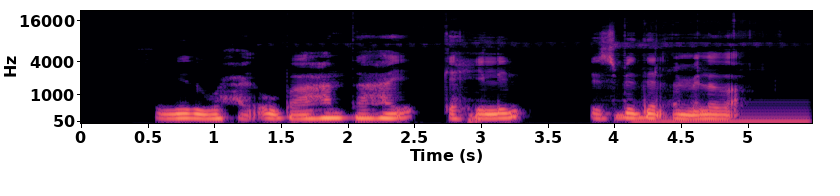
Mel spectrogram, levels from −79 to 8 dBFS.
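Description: At 4.10 s a mains hum comes in and stays until the clip ends at 5.49 s. It's a steady low drone sitting under the speech at 50 Hz, and it's fairly prominent, roughly 15 dB below the speech level, so you'll notice it. What's happened is that the power line has leaked into the signal, most often through a ground loop or a transformer sitting close to the cabling.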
